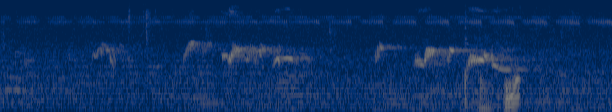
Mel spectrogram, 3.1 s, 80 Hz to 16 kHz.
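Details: Red-whiskered bulbul used as a decoy, singing in a fight to lure wild bulbuls into a trap, recorded 4 December 2017: short bright whistled phrases, some rising and falling, over a steady high insect hum, with people talking nearby.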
